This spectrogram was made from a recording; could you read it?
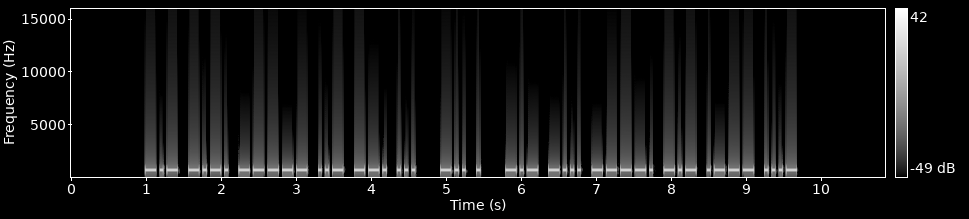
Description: Morse code, heard as a keyed tone, about 25 wpm, 700 Hz. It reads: KC0UGS DE KB9KJV
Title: USA Callsign DE Callsign - 6 Characters - 25wpm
